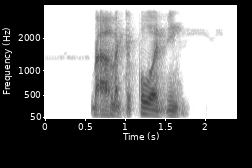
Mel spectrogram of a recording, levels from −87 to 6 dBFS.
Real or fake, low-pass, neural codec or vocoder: fake; 3.6 kHz; codec, 16 kHz, 1 kbps, FreqCodec, larger model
